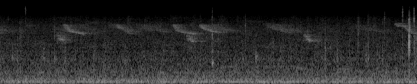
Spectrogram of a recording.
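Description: Short high chirping calls repeat about two a second, each sliding down in pitch, over a steady low background hum. A single sharp click comes near the end.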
